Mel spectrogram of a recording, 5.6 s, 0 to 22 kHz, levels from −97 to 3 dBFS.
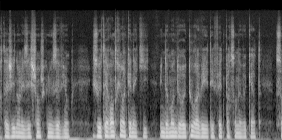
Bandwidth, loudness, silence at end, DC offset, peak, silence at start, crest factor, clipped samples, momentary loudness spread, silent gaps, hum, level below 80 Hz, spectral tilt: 13.5 kHz; -18 LUFS; 0 s; under 0.1%; -4 dBFS; 0 s; 14 dB; under 0.1%; 10 LU; none; none; -38 dBFS; -5.5 dB/octave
